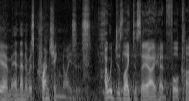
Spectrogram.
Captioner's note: none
